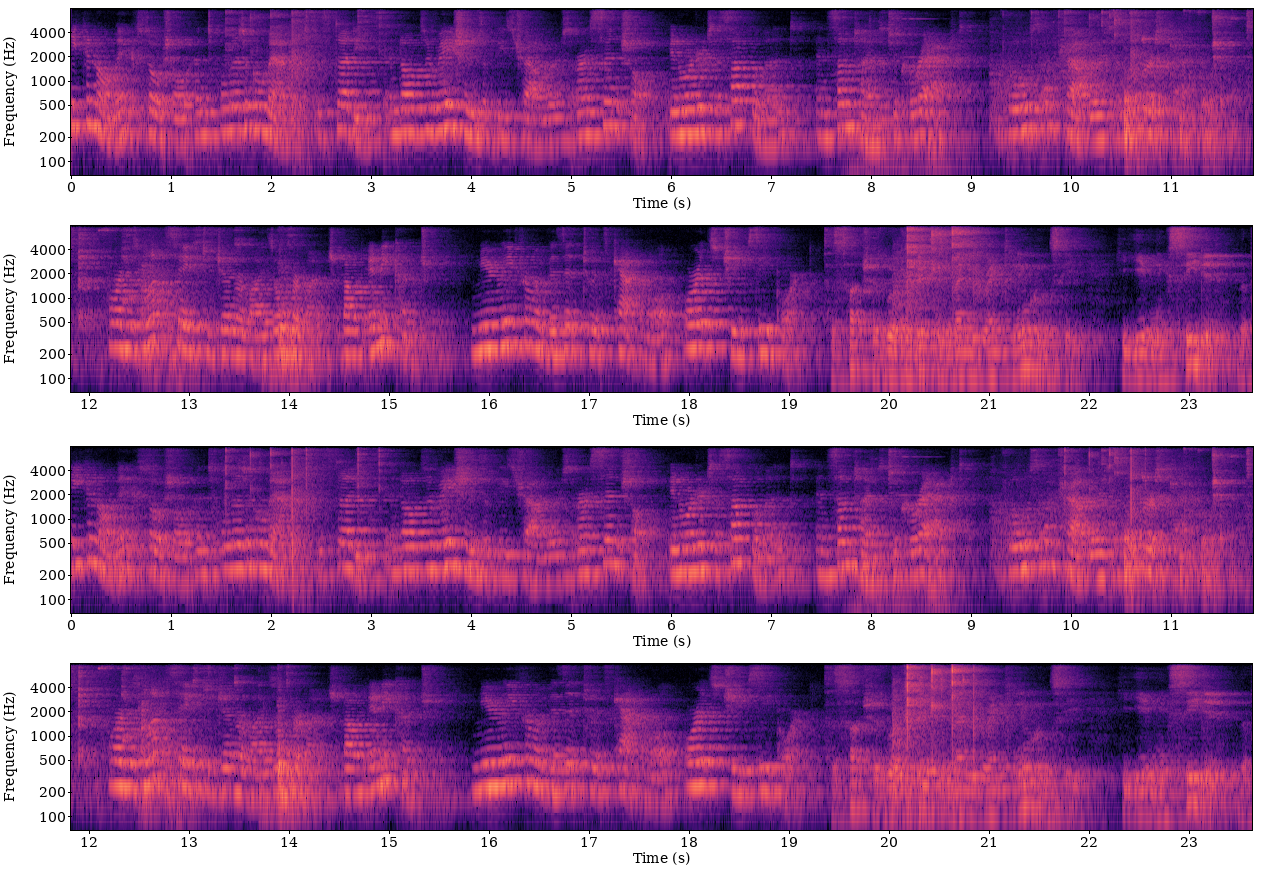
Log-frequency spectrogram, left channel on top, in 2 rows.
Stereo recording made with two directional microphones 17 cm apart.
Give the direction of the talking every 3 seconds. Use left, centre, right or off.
left, left, centre, centre, left, left, left, left.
